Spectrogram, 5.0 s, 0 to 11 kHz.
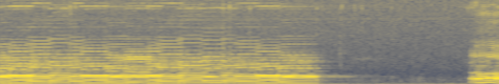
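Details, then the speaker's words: Roland FR-1x digital accordion after switching it from button-accordion (FR-1xb) mode back to piano mode: clean, steady notes with the former growl gone, keys playing correct notes: normal notes. "Oh, that sounded much much better than the first time. Let's check the keys. Oh, hey, that sounds pretty good."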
